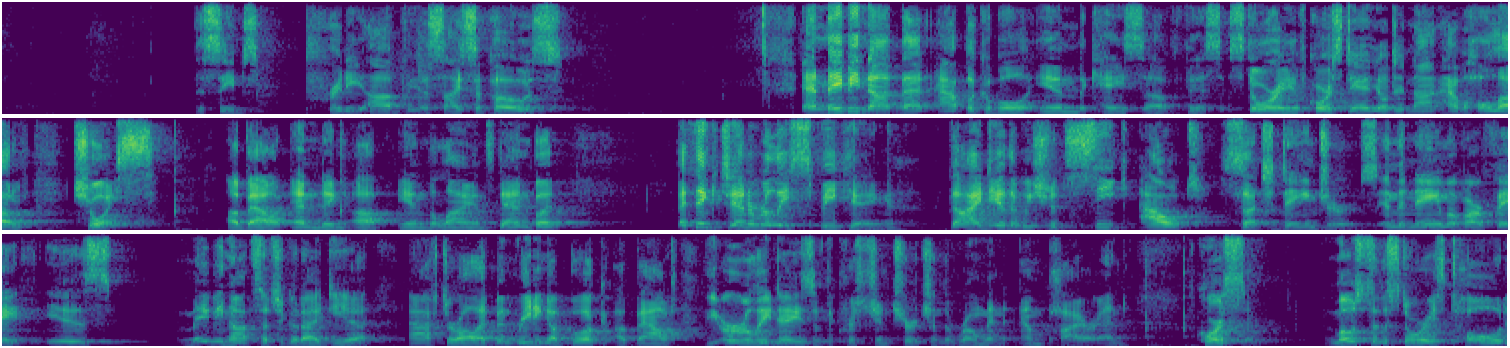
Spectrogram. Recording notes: Sermon recorded on the Third Sunday in Lent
